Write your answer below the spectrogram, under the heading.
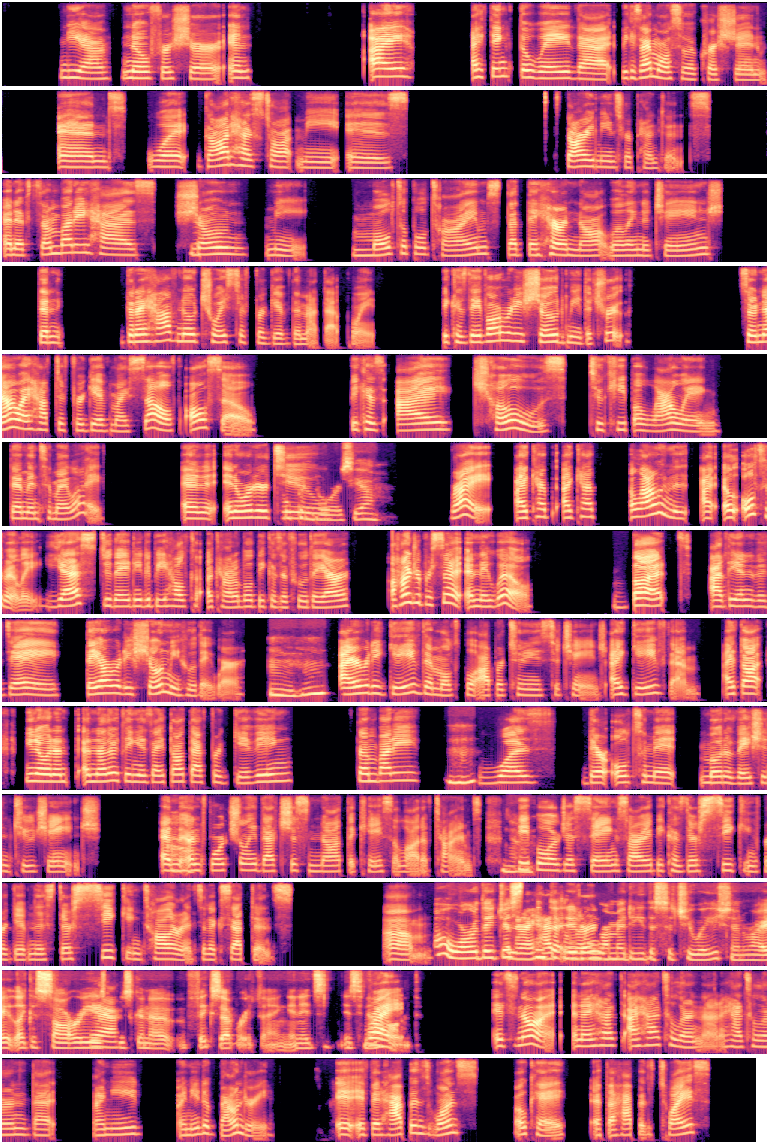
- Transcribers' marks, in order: laughing while speaking: "are"; other background noise; stressed: "seeking"; stressed: "seeking"; tapping
- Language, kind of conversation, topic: English, unstructured, How do you know when to forgive and when to hold someone accountable?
